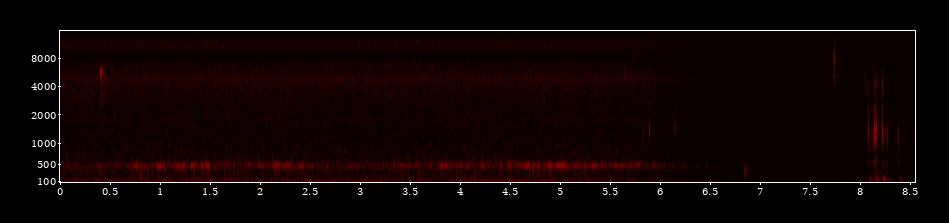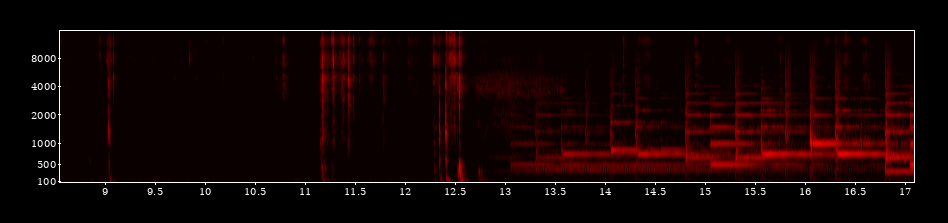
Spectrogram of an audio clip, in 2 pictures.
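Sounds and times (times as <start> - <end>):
soft piano background music: 12.9 - 17.0.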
